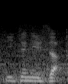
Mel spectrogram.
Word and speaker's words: Chichen Itza: Chichen Itza. Chichen Itza. It's like a chicken. No. Chichen Itza. I know, everyone here is like, it's like chicken pizza. I'm like, no, just make us say it right, you know?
